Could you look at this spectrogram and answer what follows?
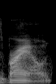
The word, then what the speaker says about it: Braun: It's, it's pronounced as Brown though.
